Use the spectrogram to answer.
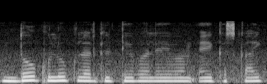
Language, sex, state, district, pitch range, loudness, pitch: Hindi, male, Arunachal Pradesh, Lower Dibang Valley, 155-165 Hz, -12 LUFS, 155 Hz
